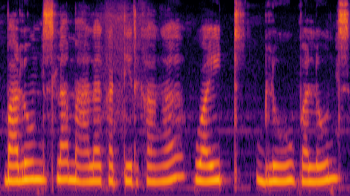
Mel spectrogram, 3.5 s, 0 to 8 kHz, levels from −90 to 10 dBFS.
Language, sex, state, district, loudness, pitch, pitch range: Tamil, female, Tamil Nadu, Nilgiris, -15 LUFS, 240 Hz, 235-255 Hz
